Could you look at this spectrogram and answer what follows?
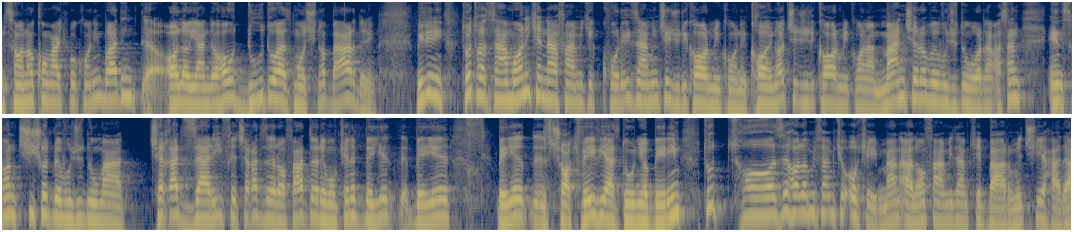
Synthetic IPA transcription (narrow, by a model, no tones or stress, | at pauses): nsɒːnhɒːkʰomæcbo̞kʰo̞niːmbɒːjæd̪iːnɒːlɒːjænd̪eɦɒːod̪uːd̪oæzmɒːʃiːnhɒːbæɾd̪ɒːɾḭm | mid̪uːnid̪̥t̪o̞t̪ʰɒːzæmɒːniːcʰe̞næfæhmiːcʲʰe̞kʰo̞ɾe̞jzæmiːnt͡ʃʰe̞d͡ʒuːɾikʰɒːɾmiːkʰo̞nekʰɒːjenɒːt̪̚t͡ʃʰe̞d͡ʒuːɾiːkʰɒːɾmiːkʰo̞nænmænt͡ʃʰe̞ɾɒːbe̞vod͡ʒuːd̪ovoɾd̪æmʔæ̰sæn | ʔe̞nsɒːnt͡ʃʰiːʃo̞d̪̚be̞vod͡ʒuːd̪umæd̪̥̚ | t͡ʃʰeɣæd̪ɾzæɾiːfet͡ʃʰeɣæd̪ze̞ɾɒːfæt̪̚d̪ɒːɾemo̞mcʰʲe̞nebejebejebejeʃɒːcʰvejviːæzd̪onjɒːbe̞ɾimt̪ʰot̪ʰɒːze̞ɦɒːlɒːmiːfæhmiːcʰeʔocʰejmænʔælɒːnfæhmiːd̪æmcʰebæɾnɒːmet͡ʃʰijeɦæd̪æ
